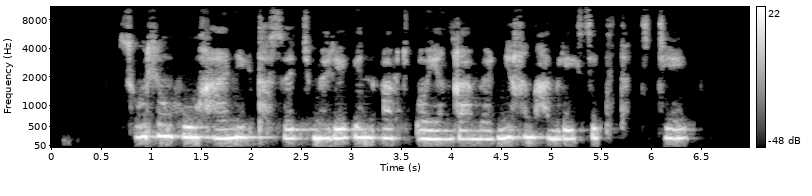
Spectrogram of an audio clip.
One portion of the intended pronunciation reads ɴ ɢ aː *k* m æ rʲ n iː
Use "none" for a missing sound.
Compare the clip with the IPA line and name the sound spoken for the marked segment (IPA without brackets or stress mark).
none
